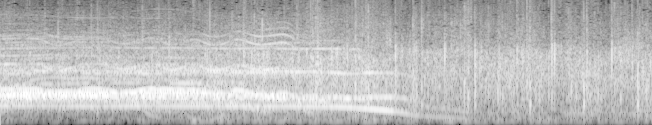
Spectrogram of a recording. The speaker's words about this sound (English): Just give her a big round of applause.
